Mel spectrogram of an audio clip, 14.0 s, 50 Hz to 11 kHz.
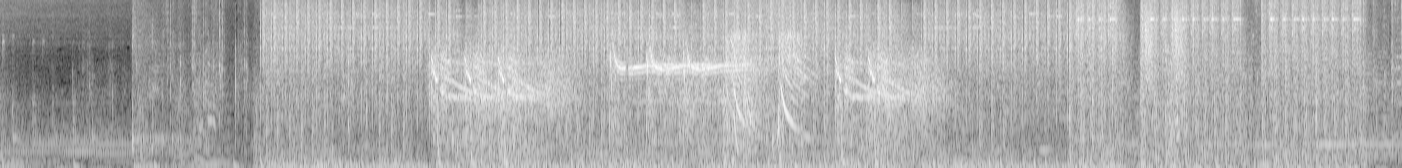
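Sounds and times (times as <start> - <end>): automatic gunfire: 2.6 - 14.0
falling whistle tones: 6.1 - 7.6.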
